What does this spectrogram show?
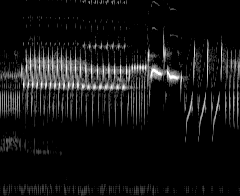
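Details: A canary sings a fast ringing trill of evenly spaced notes, slides into a pure sustained whistle, then breaks into quick rising upswept chirps.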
